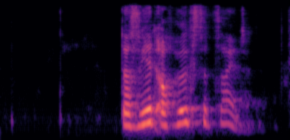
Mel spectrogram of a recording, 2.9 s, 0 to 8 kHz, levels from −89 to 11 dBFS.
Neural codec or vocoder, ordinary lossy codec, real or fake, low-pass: codec, 16 kHz, 4 kbps, X-Codec, HuBERT features, trained on LibriSpeech; none; fake; 7.2 kHz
